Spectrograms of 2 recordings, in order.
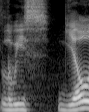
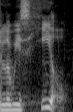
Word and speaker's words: Luis Gil: out I did finally figure out how to pronounce Luis Gil is how I was pronouncing it, which is wrong. It's actually Luis Gil.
